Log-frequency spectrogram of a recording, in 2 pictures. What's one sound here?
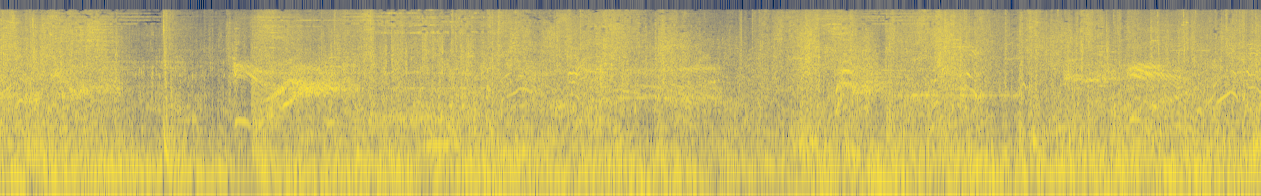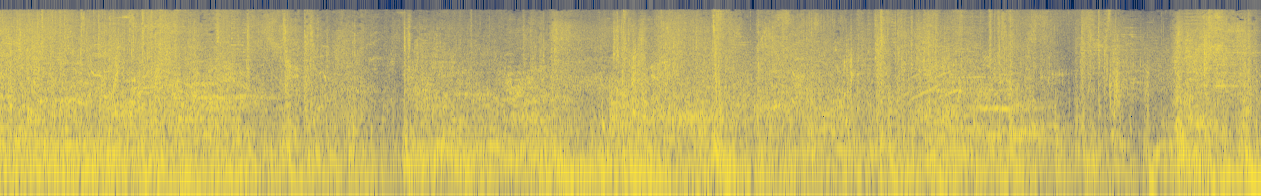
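Magic spells whoosh and crash in quick succession.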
